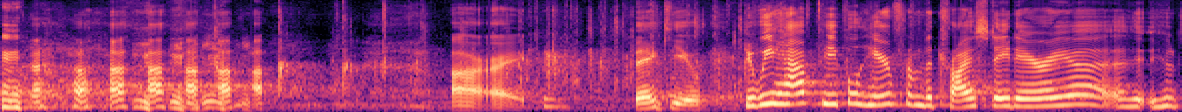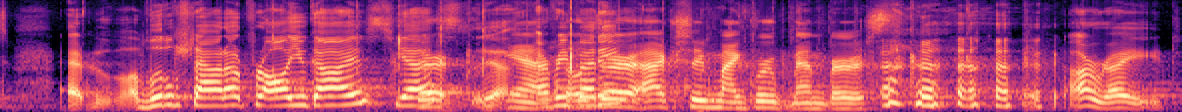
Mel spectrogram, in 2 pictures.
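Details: Adult woman speaking; typical speech.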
